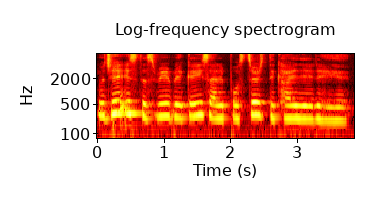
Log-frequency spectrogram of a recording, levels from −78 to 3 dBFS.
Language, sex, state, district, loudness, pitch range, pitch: Hindi, female, Arunachal Pradesh, Papum Pare, -16 LUFS, 235-270 Hz, 250 Hz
